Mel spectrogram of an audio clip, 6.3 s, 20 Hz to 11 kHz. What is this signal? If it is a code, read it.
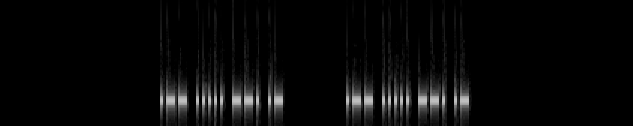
Morse code, heard as a keyed tone, about 40 wpm, 700 Hz. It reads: W5GA W5GA
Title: USA Call Signs - 4 Characters - Repeated 2x - 40wpm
